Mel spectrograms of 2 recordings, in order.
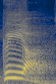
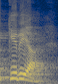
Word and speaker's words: क्रिया: क आधा है, र को ई की मात्रा है, क्री, क्रिया, ना कि क्रिया। बहुत लोग बोलते हैं क्रिया, क्रिया नहीं होता, क्रिया होता है।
